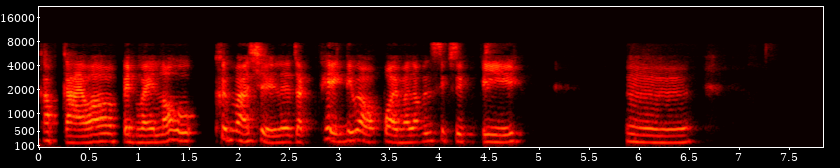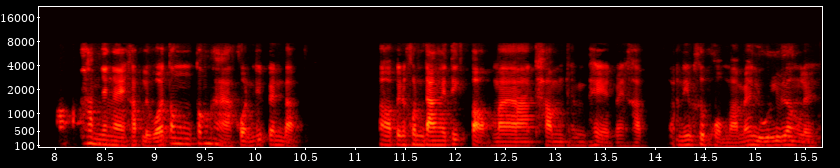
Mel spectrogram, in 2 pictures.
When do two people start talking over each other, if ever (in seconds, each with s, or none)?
none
